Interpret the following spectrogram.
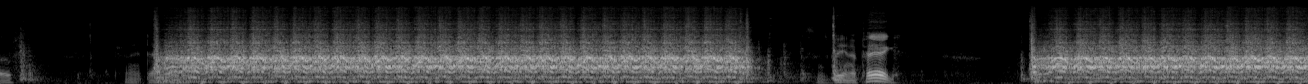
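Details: John Deere, cold winter start with fuel pouring out of the carb: long bursts of steady cranking at about three turns a second, never catching. The cause is unknown, and the owner later suspects water in the points.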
